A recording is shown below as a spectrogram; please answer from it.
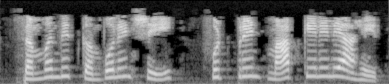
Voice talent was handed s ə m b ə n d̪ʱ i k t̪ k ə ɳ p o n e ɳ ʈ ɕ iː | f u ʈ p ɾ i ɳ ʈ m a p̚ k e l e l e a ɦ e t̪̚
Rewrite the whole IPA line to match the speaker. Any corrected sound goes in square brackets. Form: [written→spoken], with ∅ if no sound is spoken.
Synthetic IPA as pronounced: s ə m b ə n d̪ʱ i [k→∅] t̪ k ə [ɳ→m] p o n e ɳ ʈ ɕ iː | f u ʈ p ɾ i ɳ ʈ m a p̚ k e l e l e a ɦ e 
